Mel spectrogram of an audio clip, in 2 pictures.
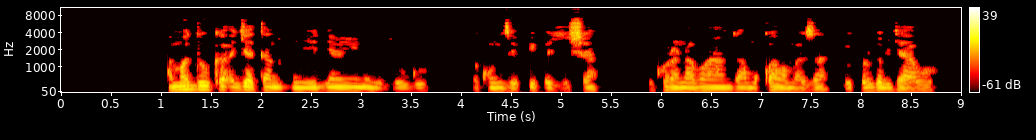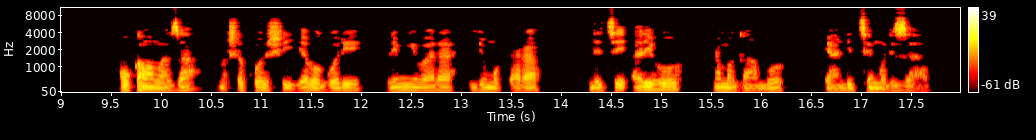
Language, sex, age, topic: Kinyarwanda, male, 25-35, finance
